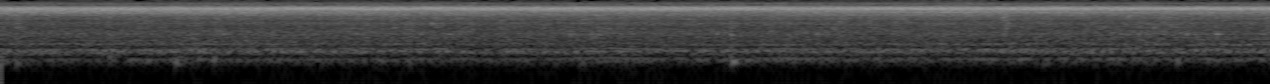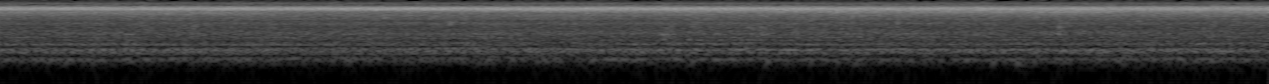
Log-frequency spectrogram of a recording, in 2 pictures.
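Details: Japanese honey bees fanning continuously on a hot day, making a steady, dense droning hum that holds an even low pitch with a bright hiss above, unbroken throughout with no other clear sounds.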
